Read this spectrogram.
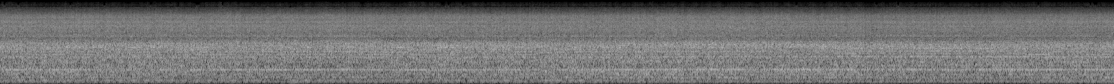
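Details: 1991 GMC Jimmy at operating temperature, 55°F ambient, has a steady fast idle that never settles, a bright hissy hum with no misses. Flammable spray found no vacuum leak. Owner suspects a sensor sending false information.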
